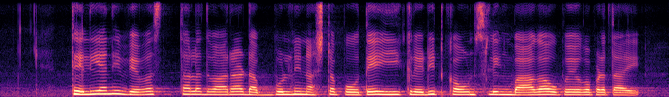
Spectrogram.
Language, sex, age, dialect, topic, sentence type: Telugu, female, 31-35, Telangana, banking, statement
